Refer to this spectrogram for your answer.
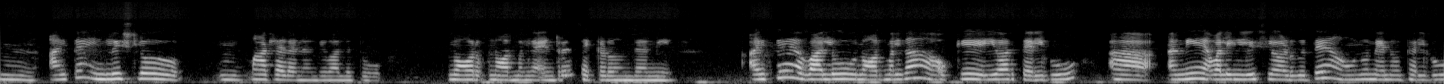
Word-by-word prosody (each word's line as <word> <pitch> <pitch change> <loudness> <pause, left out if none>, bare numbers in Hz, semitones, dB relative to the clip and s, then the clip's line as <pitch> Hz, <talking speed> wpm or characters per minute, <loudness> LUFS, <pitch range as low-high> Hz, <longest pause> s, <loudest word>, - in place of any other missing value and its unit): హ్మ్. 220 -3 -3 0.3
అయితే 230 +8 -3 0.2
ఇంగ్లీష్‌లో 255 +2 +3 0.7
హ్మ్, 215 -1 -4 0.2
మాట్లాడానండి 200 -4 -2
వాళ్ళతో, 190 -1 -5 0.8
నారు 220 -1 +4 0.2
నార్మల్‌గా 200 -1 0
ఎంట్రన్స్ 210 +3 -5
ఎక్కడుందని. 195 -1 0 0.9
అయితే 240 +6 0 0.3
వాళ్ళు 235 +1 +5 0.3
నార్మల్‌గా 225 +5 +2 0.3
"ఓకే, 245 +3 0 0.2
యూ‌ 235 - +2
ఆర్ 235 0 -2
తెలుగు!" 210 +2 -1 0.6
ఆహ్, 220 -3 +4 0.3
అని 235 +3 +3 0.2
వాళ్ళు 230 0 +4
ఇంగ్లీష్‌లో 230 +1 0
అడుగుతే, 210 +6 -2 0.2
అవును 220 +1 -4
నేను 220 0 -2 0.2
తెలుగూ 215 +1 -6
220 Hz, 105 wpm, -19 LUFS, 205-230 Hz, 0.9 s, వాళ్ళు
